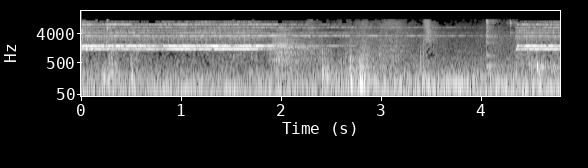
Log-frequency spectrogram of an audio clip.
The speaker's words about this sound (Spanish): La filósofa se levanta y coge el teléfono.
